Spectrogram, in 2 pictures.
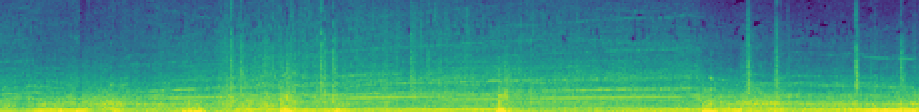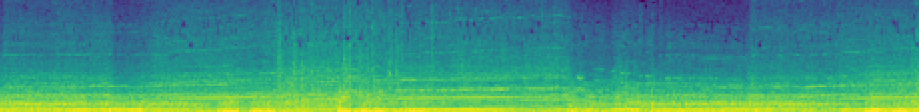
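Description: A racing car engine roars at high revs, rising through the gears and dropping as it brakes.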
